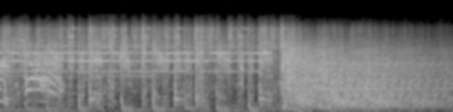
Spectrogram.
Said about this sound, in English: You didn't have to shoot him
